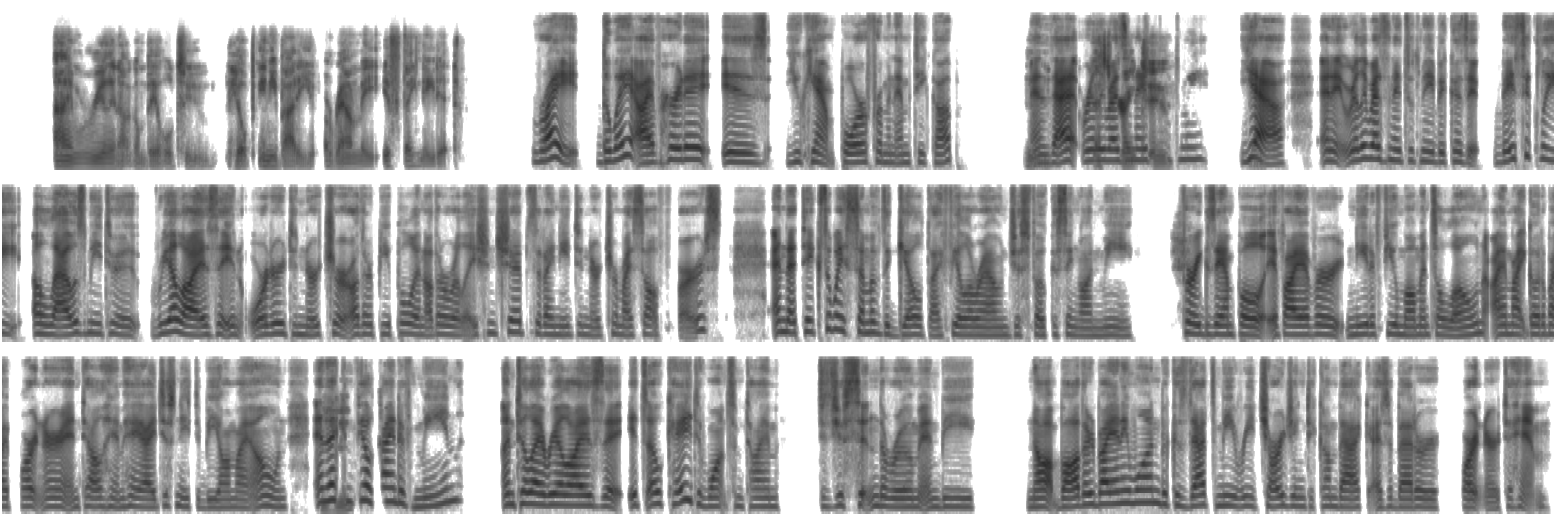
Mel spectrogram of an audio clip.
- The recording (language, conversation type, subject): English, unstructured, How do you practice self-care in your daily routine?
- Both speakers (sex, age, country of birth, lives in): female, 30-34, United States, United States; male, 60-64, United States, United States
- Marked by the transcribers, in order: other background noise; tapping; unintelligible speech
